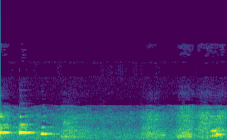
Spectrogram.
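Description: Short animal cries: a loud cluster at the start and a few fainter ones near the end.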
